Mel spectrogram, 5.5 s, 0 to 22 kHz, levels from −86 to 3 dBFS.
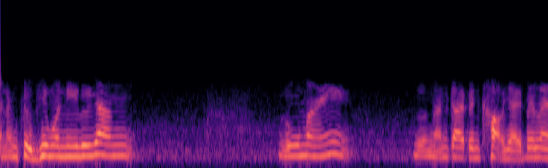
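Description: From start to end, the speech carries AMR narrowband mobile codec damage. Nothing passes above 3.5 kHz or below about 150 Hz, and the voice sounds plainly buzzy and synthetic. This fits a low-rate AMR-NB mode near 8 kbps, which rebuilds speech from a vocal-tract model.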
